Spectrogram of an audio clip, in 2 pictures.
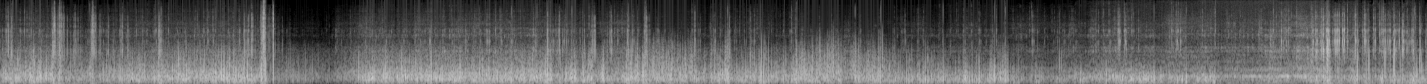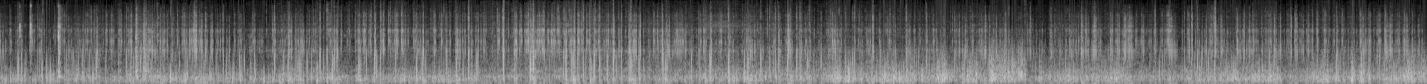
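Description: Wind rushes loudly past a moving bike, outdoors.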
